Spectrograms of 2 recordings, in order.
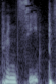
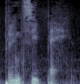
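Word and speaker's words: Príncipe: The others where visas have been waived are for Ghana, Cuba, and I never know how to pronounce it, Sao Tome and Principe. – Sao Tome and Principe. – Principe. – Oh, Principe.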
